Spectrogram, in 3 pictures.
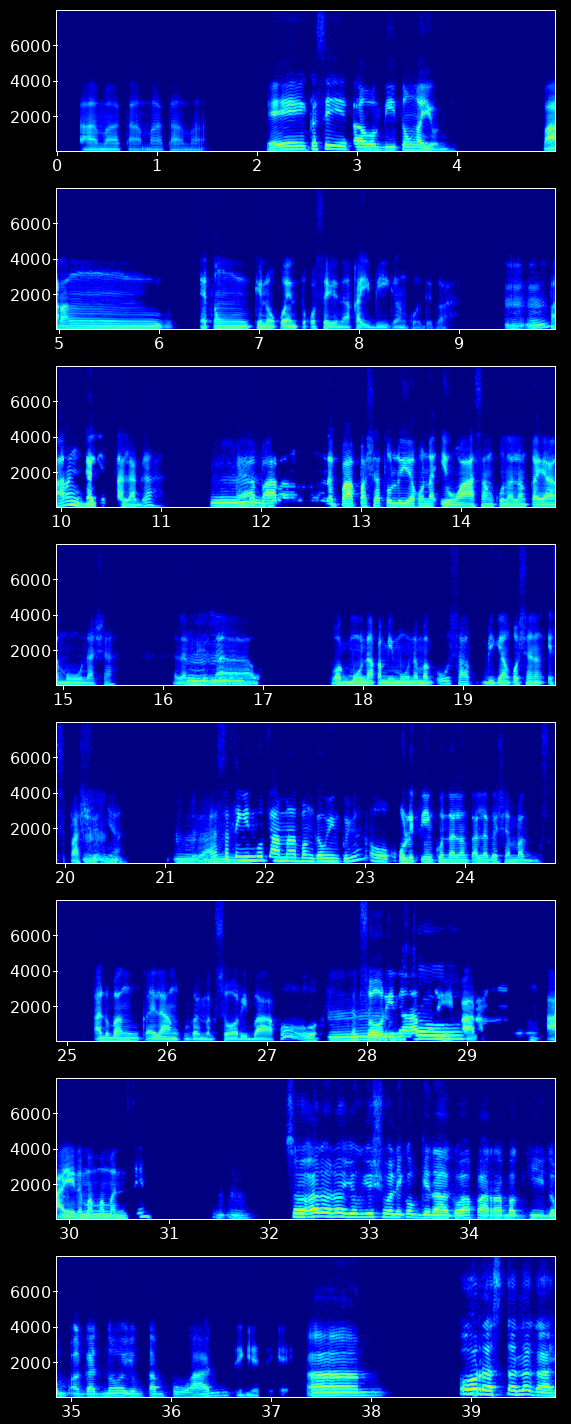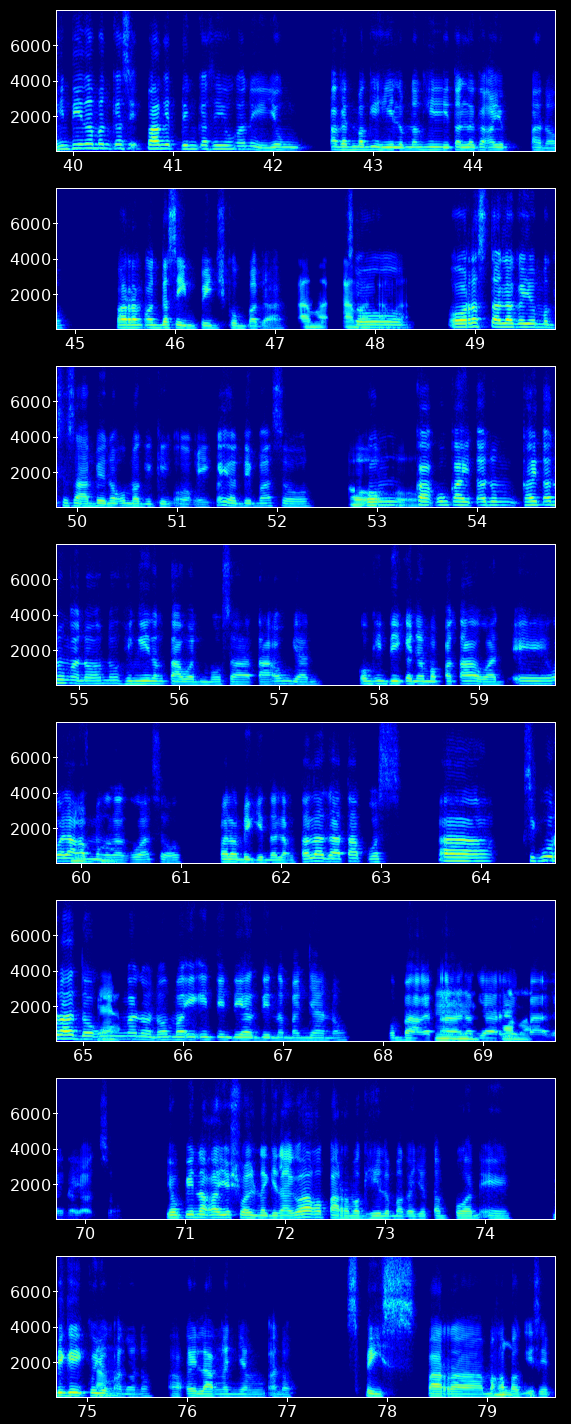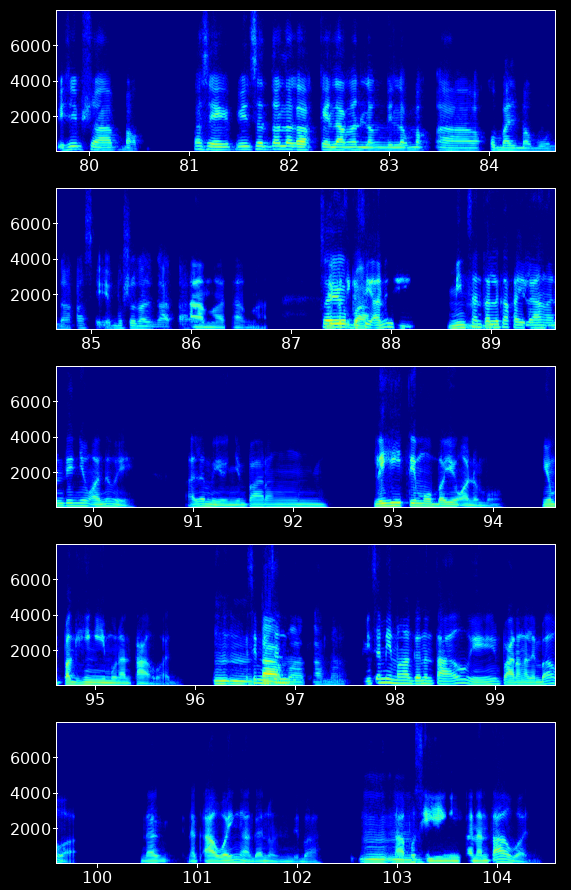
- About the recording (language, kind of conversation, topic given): Filipino, unstructured, Paano mo nilulutas ang mga tampuhan ninyo ng kaibigan mo?
- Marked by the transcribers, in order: other background noise; in English: "on the same page"; tapping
